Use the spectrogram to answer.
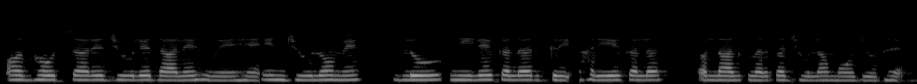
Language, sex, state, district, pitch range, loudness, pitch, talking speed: Hindi, female, Chhattisgarh, Bastar, 195-210 Hz, -38 LUFS, 205 Hz, 150 wpm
